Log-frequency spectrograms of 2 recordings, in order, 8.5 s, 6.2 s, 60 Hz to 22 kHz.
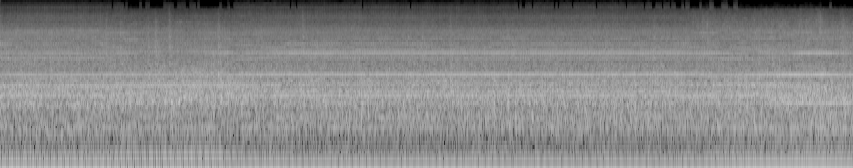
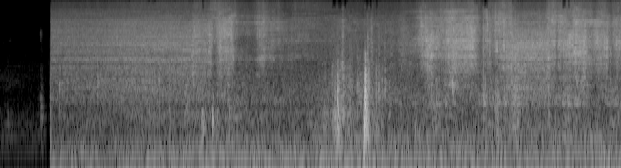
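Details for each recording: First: Heat pump about 6 years old, after its rotted liquid line drier was replaced and moved outside, running in heat mode on a cold day with suction pressure about 60–61, slightly low: steady even fan rush with a faint constant whine. Normal running. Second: Heat pump out of refrigerant, charged with dry nitrogen: continuous high-pitched hiss of gas escaping under pressure at the rotted-out liquid line filter drier inside the condensing unit near the service valves; refrigerant leak, fixed by replacing and relocating the drier outside.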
